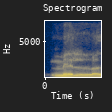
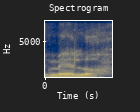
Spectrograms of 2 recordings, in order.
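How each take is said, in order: First: "Mello" with a long double l; correct Mello. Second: "Melo" with a single short l; mispronounced Melo. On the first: Chair explaining how names are said, correct pronunciation. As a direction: say "Mello" as Mel-lo, holding the l. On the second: Chair showing what some people say, mispronounced. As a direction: say "Melo" as Me-lo, the l not held. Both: Shown as a demonstration. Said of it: "they say Melo".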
